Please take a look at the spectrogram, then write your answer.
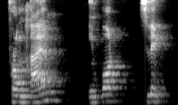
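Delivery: slow, spelling out code words; slow dictation. Shown as a demonstration. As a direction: read the code line out slowly. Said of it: "dictating a code line".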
